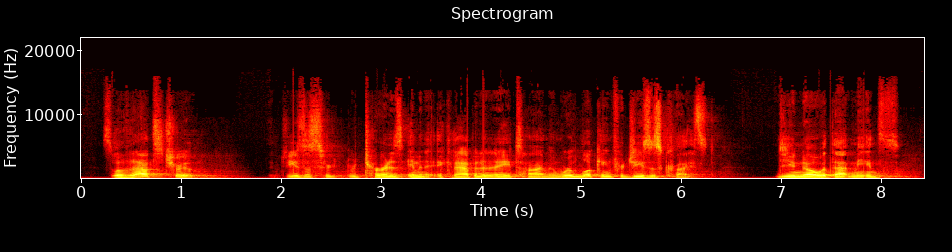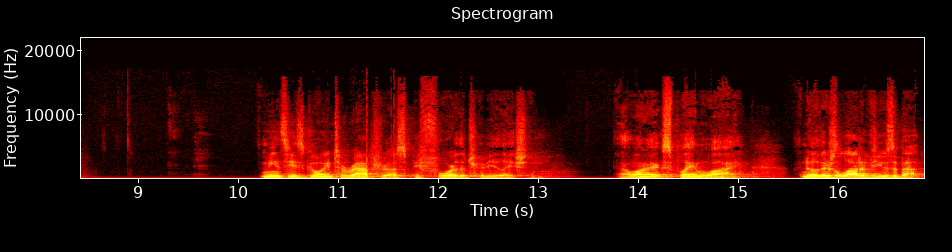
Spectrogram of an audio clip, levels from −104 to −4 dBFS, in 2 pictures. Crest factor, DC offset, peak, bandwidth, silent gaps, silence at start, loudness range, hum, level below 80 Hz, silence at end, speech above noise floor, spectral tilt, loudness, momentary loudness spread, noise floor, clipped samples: 20 dB; under 0.1%; -10 dBFS; 15.5 kHz; none; 0.25 s; 5 LU; none; -66 dBFS; 0 s; 49 dB; -6 dB/octave; -29 LUFS; 15 LU; -77 dBFS; under 0.1%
